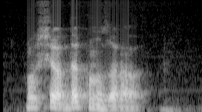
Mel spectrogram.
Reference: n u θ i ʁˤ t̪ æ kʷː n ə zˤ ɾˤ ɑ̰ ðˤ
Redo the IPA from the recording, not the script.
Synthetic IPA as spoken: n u s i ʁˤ d̪ æ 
